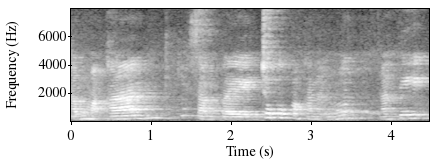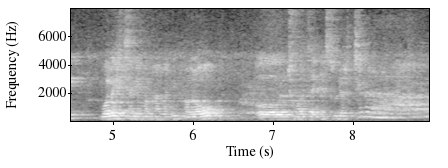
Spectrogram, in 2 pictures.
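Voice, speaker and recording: A woman telling a story to young children, animated and asking them questions. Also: medium pitch, measured pace, background noise. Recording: echoey room from far off.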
